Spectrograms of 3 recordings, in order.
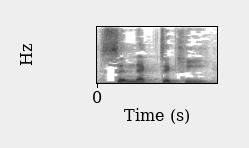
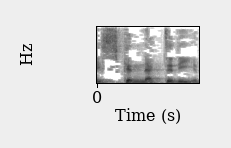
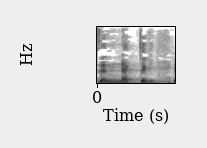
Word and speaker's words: synecdoche: I just this past week learned how to pronounce that word and worked to make sure I didn't say Schenectady. It's not the city in New York. It's synecdoche.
